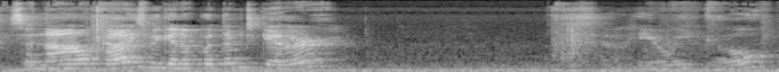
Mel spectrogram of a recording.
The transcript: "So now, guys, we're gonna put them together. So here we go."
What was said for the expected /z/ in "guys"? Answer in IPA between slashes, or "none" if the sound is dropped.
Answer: /z/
